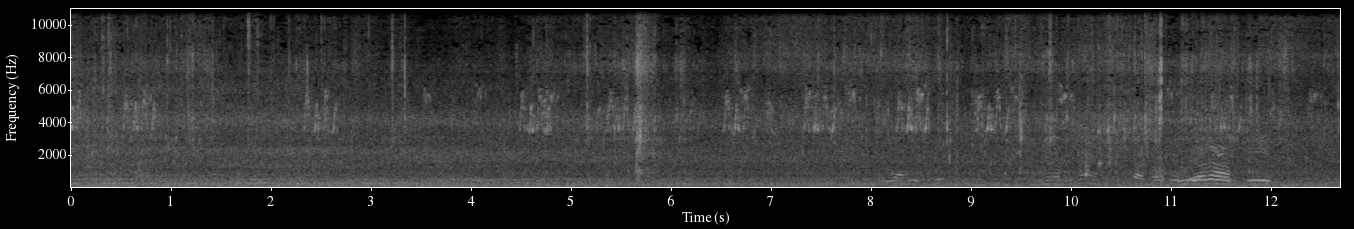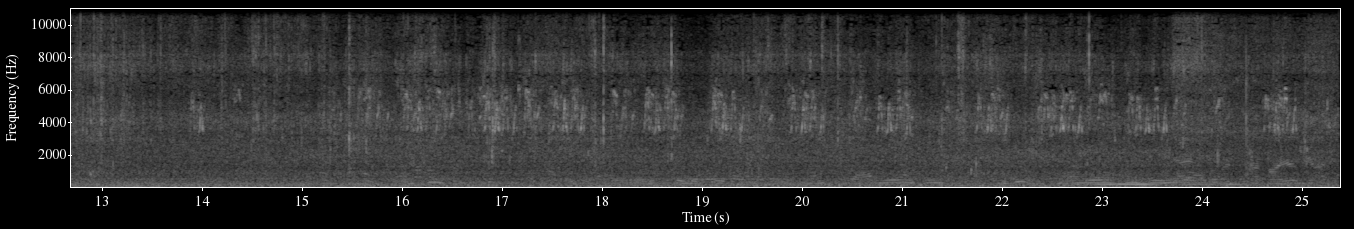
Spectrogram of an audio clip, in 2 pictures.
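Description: Hands splash softly in shallow water.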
